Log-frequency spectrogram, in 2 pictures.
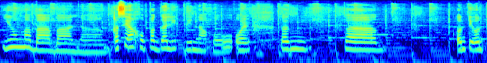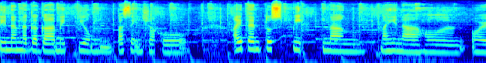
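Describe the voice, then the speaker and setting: A young adult woman with a Filipino accent chatting casually and teasingly on a game livestream, quick to laugh. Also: mid-range voice, over music. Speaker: game streamer.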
